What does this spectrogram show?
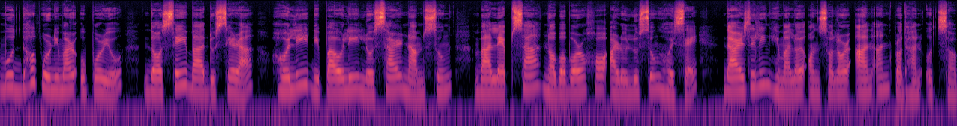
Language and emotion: Assamese, neutral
